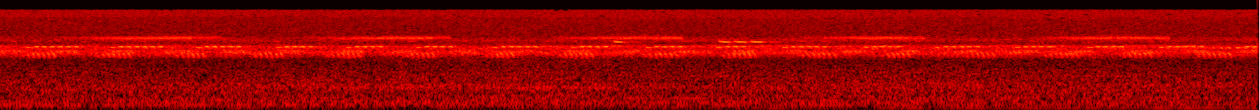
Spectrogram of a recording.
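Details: Autumn night insects in the forest of Tsukimi no Mori, Gifu, Japan, above the Nobi Plain: overlapping high buzzing trills and short repeated shrill chirps, steady in loudness, with a low rumble underneath.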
